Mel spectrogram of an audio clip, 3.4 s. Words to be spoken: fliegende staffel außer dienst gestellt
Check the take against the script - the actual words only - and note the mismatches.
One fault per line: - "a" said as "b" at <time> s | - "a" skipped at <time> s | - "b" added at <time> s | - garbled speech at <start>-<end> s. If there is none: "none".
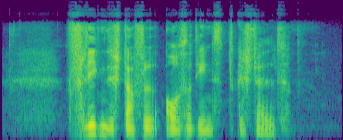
none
